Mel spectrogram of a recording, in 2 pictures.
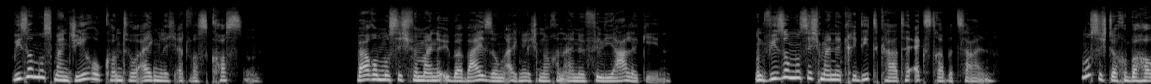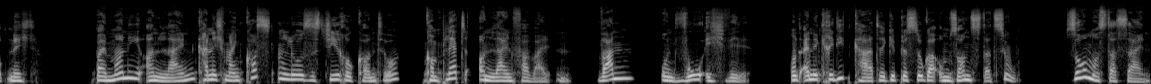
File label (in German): Werbung DE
